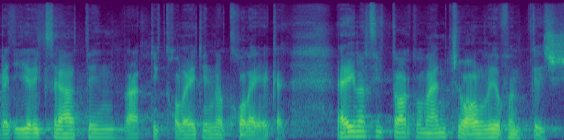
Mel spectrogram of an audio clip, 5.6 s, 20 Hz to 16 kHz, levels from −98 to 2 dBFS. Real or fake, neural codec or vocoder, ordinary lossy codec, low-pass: fake; codec, 44.1 kHz, 2.6 kbps, SNAC; none; 14.4 kHz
